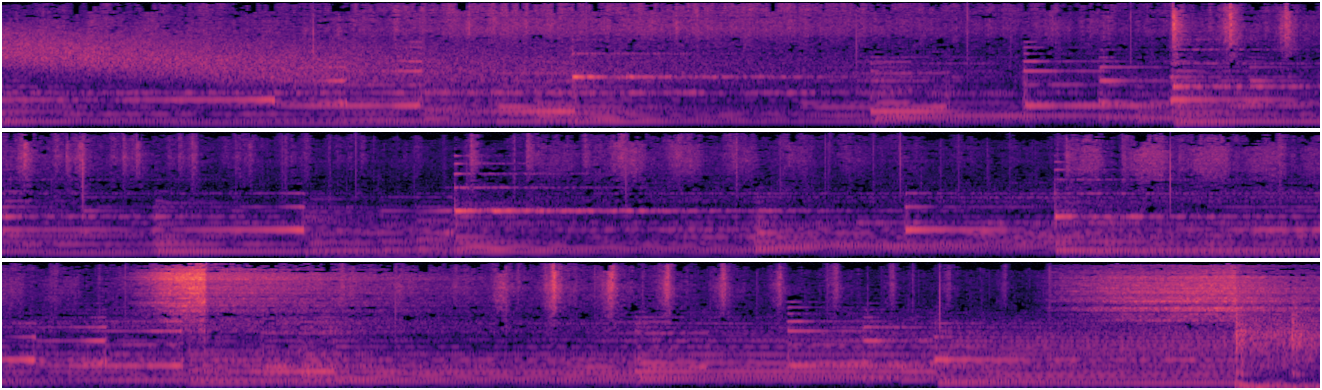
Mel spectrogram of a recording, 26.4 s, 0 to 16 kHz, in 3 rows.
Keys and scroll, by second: 7.8 2, 8.2 0, 12.1 0, 13.8 ctrl+s, 16.3 ctrl+s, 19.6 ctrl+d, 19.9 Return, 20.1-23.0 typing.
